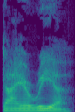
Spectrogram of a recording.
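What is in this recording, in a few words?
"diarrhea", British English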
